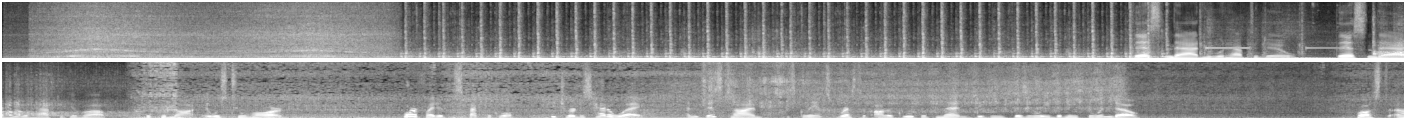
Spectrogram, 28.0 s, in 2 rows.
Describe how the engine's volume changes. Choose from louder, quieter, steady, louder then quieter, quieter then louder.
quieter.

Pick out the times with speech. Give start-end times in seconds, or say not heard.
11.3-16.9, 18.0-25.4, 27.6-28.0.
